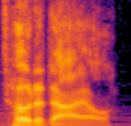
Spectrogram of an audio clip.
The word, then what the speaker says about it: Totodile: It's pronounced Totodile. And you know that even because when he said in the game, he goes toe.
